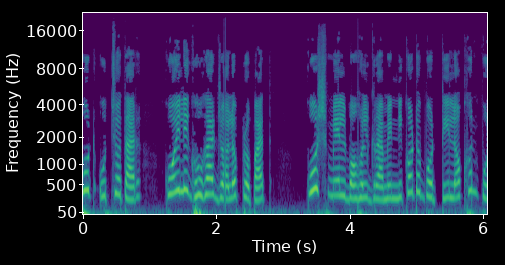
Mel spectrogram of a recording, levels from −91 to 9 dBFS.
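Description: Speech broken by three brief, hard-edged silent holes: about 24 ms at 2.12–2.14 s, right after "উচ্চতার কৈলিঘুগার", a tiny 4 ms dropout at 4.13 s, and about 16 ms at 5.13 s. It's a gap between stream segments. Timestamps on consecutive 1.0 s segments don't quite meet, so the player pads the shortfall with silence and nothing is lost.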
